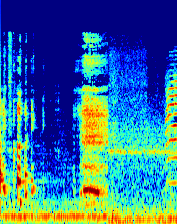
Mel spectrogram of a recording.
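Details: Pet cat from a compilation of short cat videos, with a drawn-out meow and a rising nasal meow at the end. People talk in the background.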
